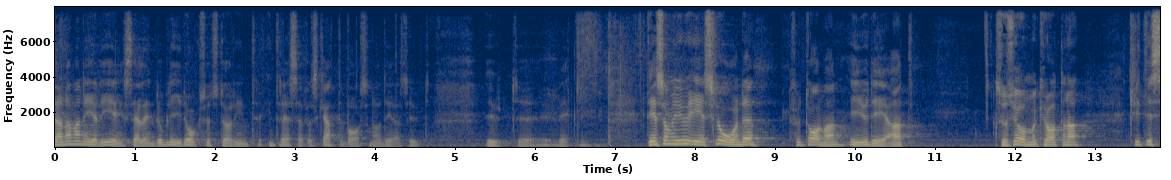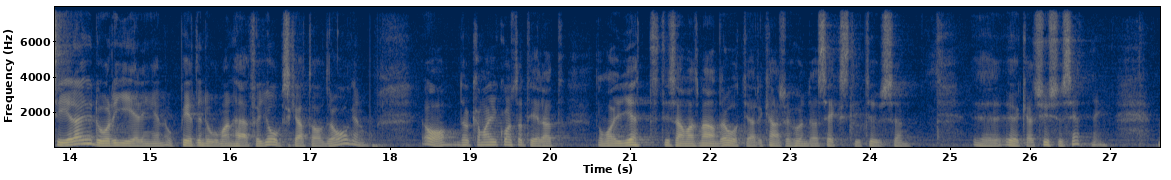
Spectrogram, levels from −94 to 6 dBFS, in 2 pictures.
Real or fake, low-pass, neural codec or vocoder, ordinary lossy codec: real; none; none; none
